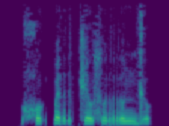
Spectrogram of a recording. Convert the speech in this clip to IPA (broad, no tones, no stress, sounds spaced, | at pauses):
χʷ ɐ k͡p ɛ r t͡ʃ ɛ sʷ a r o ɲ ɡʲ o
